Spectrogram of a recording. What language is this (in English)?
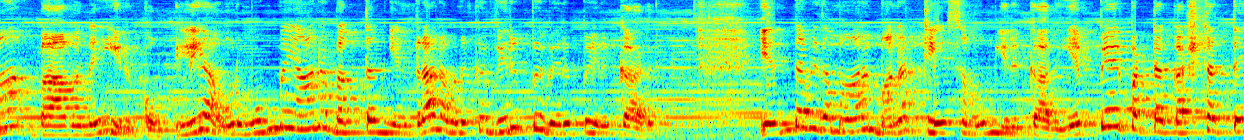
Tamil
